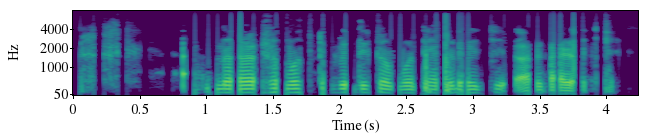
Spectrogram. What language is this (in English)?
Bangla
